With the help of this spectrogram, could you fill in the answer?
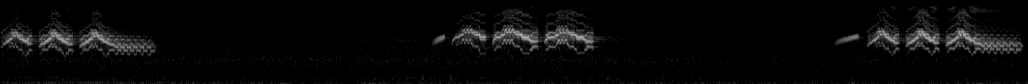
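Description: A Veery's song, soft mellow flute-like notes in three short phrases spaced a few seconds apart, each a quick run of rising and falling tones, heard clearly with no voices.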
